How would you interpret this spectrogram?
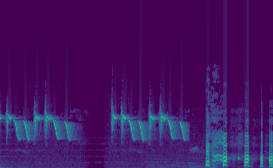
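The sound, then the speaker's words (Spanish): A Eurasian blue tit sings two bright phrases of rapidly repeated high, down-slurred notes, followed by a few harsher, buzzy call notes at the end, with no voices. “¡Es el herrerillo!”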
